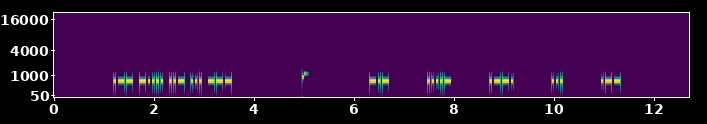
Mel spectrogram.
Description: Morse code, heard as a keyed tone, about 28 wpm, spaced as for 14 wpm, 700 Hz. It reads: W6USO K4PSW
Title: USA Call Signs - 5 Characters - 6x Character Spacing - 28wpm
